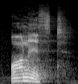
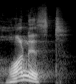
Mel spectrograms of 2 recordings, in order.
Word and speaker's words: honest: of a word and the pronunciation of H is silent then you will use em for example honest sorry honest our in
